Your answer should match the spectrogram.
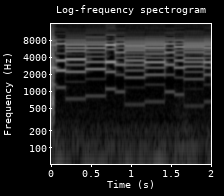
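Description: Mobile phone ringtone playing a bright electronic melody of quick stepping notes, opening with a sharp click.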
